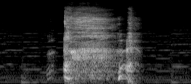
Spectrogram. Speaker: Just the remnants of being saved there just like the echo of just like a very scary cough.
